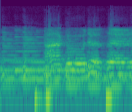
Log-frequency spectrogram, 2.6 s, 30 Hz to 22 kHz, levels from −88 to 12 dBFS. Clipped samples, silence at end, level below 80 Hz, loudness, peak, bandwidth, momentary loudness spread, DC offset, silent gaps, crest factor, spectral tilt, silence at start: under 0.1%; 0 s; -24 dBFS; -15 LUFS; -4 dBFS; 8.4 kHz; 6 LU; under 0.1%; none; 10 dB; -7.5 dB/octave; 0 s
